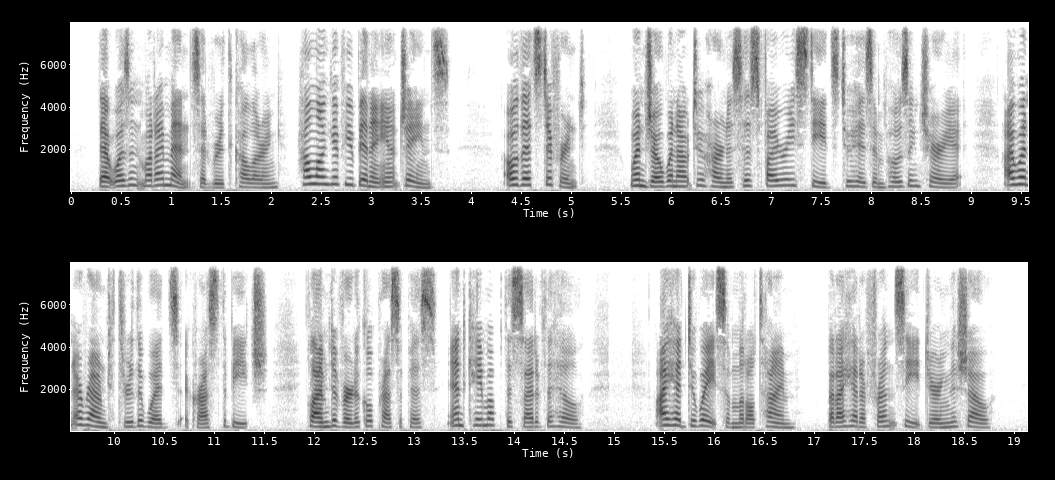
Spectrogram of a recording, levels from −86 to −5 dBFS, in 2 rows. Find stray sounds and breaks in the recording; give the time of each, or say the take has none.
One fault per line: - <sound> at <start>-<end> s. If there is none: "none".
none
